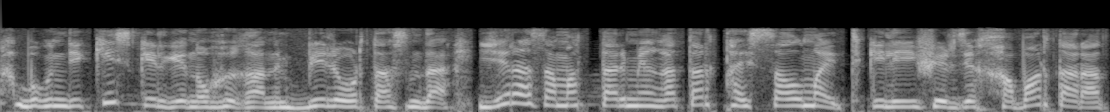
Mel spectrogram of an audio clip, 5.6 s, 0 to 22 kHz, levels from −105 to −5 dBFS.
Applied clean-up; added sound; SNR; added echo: none; none; none; none.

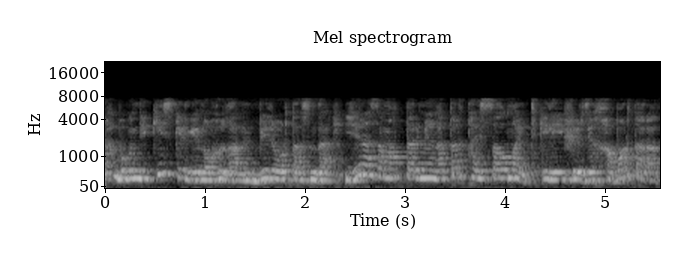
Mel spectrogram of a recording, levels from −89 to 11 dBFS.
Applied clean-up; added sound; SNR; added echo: none; none; none; reverberation time 0.6 s.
